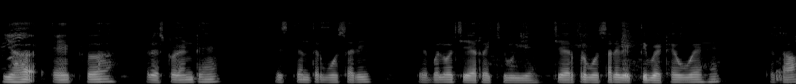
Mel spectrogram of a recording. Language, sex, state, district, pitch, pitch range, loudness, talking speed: Hindi, male, Bihar, Sitamarhi, 110 Hz, 105-115 Hz, -35 LUFS, 190 wpm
